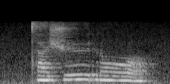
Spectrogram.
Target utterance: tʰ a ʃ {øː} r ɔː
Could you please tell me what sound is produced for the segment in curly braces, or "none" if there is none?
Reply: øː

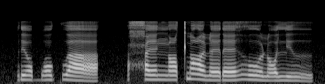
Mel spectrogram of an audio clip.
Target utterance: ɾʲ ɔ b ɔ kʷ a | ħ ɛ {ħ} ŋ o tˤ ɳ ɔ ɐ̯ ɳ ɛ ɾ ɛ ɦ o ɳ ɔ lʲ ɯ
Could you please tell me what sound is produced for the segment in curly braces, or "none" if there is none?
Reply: none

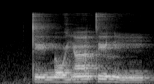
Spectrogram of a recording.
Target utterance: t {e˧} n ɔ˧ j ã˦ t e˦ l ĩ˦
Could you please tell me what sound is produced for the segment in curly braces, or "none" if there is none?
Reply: e˧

